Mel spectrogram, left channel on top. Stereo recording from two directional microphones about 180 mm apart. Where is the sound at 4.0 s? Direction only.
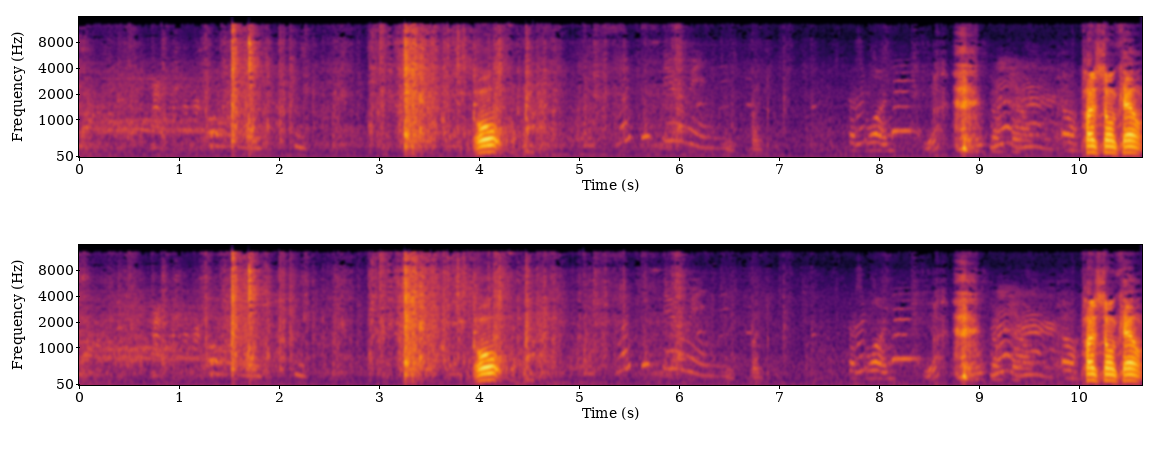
Centre (ahead or behind).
